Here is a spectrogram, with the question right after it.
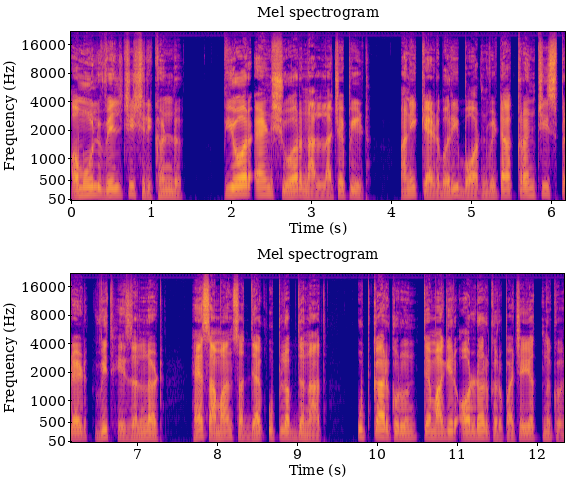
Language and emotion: Goan Konkani, neutral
